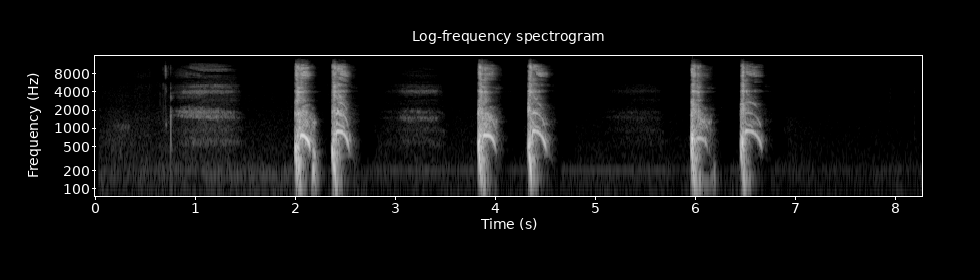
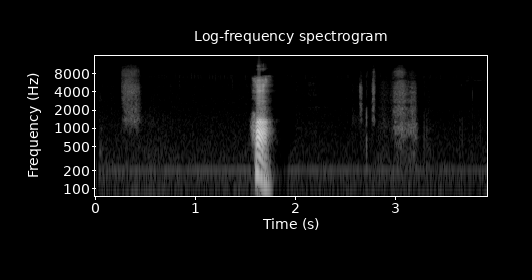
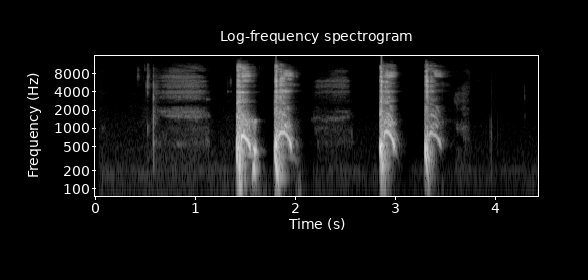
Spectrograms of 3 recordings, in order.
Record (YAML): three_cough_length: 8.3 s
three_cough_amplitude: 27437
three_cough_signal_mean_std_ratio: 0.28
exhalation_length: 3.9 s
exhalation_amplitude: 30406
exhalation_signal_mean_std_ratio: 0.12
cough_length: 4.4 s
cough_amplitude: 32767
cough_signal_mean_std_ratio: 0.3
survey_phase: beta (2021-08-13 to 2022-03-07)
age: 45-64
gender: Female
wearing_mask: 'No'
symptom_none: true
smoker_status: Never smoked
respiratory_condition_asthma: false
respiratory_condition_other: false
recruitment_source: REACT
submission_delay: 3 days
covid_test_result: Negative
covid_test_method: RT-qPCR
influenza_a_test_result: Unknown/Void
influenza_b_test_result: Unknown/Void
